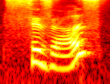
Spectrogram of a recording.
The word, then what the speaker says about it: scissors: Then it's scissors, again C is silent.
